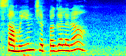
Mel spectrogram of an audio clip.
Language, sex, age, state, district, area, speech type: Telugu, female, 18-30, Telangana, Peddapalli, urban, read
